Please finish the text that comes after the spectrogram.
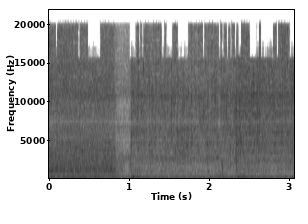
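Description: A kitchen sink tap with a pull-out hose runs water steadily, a dense close hiss with a brief dip and small bumps as the spray shifts, and no voices.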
